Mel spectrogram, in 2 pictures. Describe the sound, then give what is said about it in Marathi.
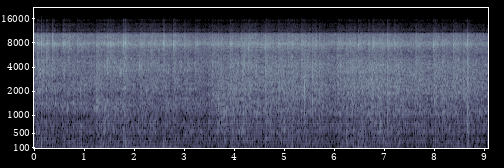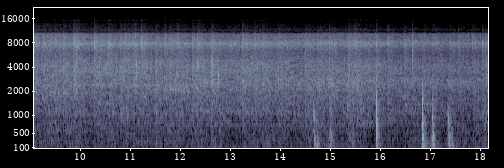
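Marinated chicken wings frying in hot oil give off a steady, soft sizzling hiss, with scattered sharp pops that cluster more densely toward the end. “तेल गरम झालेलं आहे, आता marinate केलेले wings fry करायला घेऊ.”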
